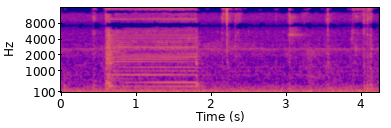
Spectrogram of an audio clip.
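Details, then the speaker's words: A stepper motor on an Arduino-based CNC, commanded via USB from control software, hums with a steady buzz that starts and stops about a second later without rotating; cause not yet found. "ini akan saya kirim perintahnya seperti ini nanti kita lihat sini staternya nih Nadia tidak berputar ya di sini hanya mendengung"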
